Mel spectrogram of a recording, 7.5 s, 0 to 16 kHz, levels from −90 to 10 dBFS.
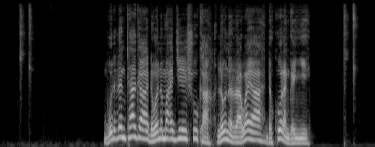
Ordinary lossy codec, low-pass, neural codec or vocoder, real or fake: none; 14.4 kHz; codec, 44.1 kHz, 3.4 kbps, Pupu-Codec; fake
